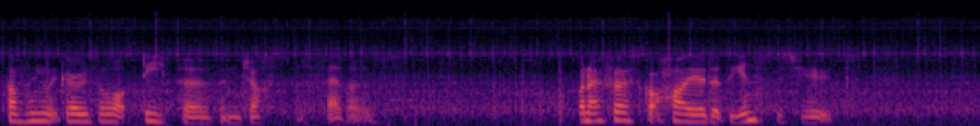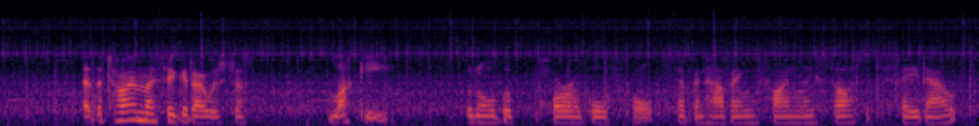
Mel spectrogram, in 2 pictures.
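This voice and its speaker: A woman playing a weary, caring friend in an audio drama, talking in a hesitant, conversational, gently wry way. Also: on the low side, steady tone, normal speed, muffled recording, slight background noise, close to an everyday voice. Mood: wistful, confessional. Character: worried, weary, caring friend at a hospital bedside. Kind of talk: naturalistic audio drama acting.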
